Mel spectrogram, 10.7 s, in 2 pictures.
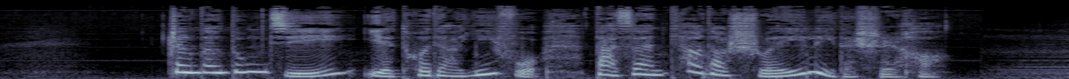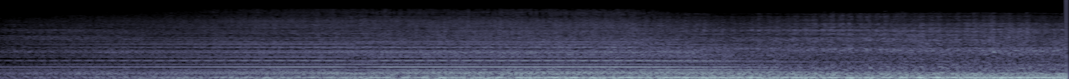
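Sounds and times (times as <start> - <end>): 
speech: 0.9 - 4.8
train roaring past: 5.0 - 10.6.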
